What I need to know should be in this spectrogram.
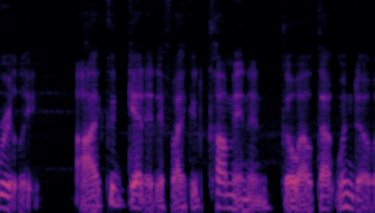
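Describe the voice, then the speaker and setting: At a moderate pace, a man performs a put-on character voice. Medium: read story. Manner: dazed, distant, unhurried.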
